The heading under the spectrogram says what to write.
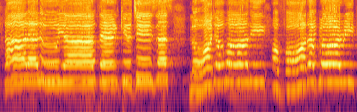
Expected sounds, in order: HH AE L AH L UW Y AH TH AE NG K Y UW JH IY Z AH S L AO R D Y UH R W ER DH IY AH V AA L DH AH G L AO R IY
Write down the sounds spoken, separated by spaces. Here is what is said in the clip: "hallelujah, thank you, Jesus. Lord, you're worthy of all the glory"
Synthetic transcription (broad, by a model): HH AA L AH L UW Y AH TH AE NG K Y UW JH IY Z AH S L AO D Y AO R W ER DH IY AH F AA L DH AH G L AO R IY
